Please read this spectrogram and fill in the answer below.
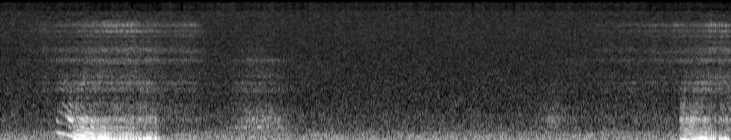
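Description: Deep rattling snores on each breath in, with a softer breath out between; a snoring sound effect.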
